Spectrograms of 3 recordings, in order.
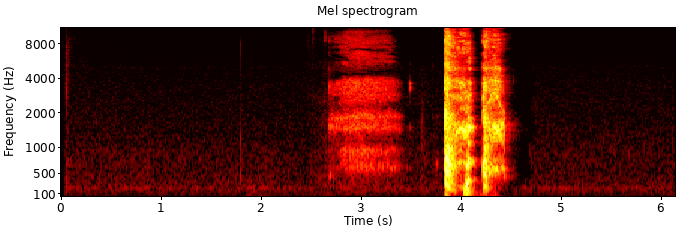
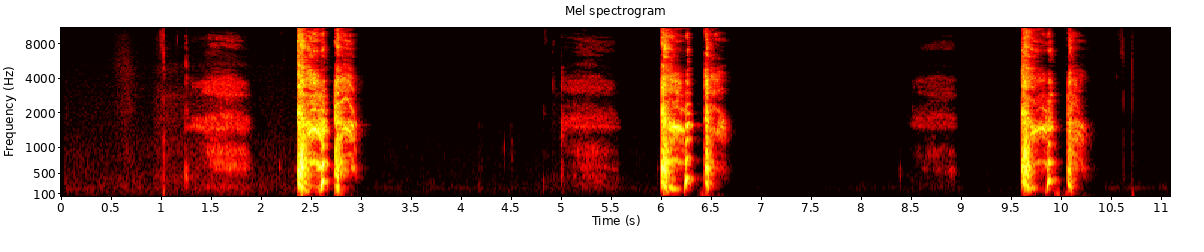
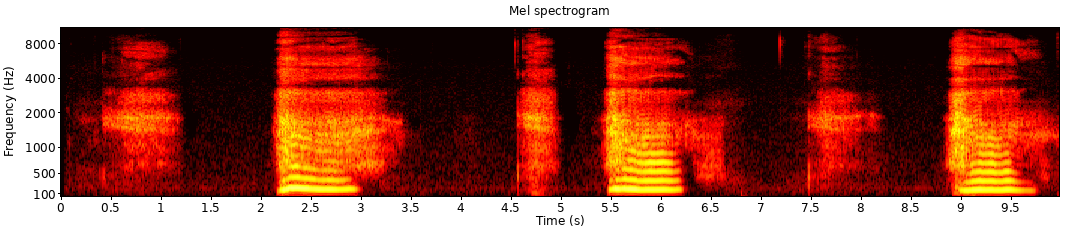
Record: {"cough_length": "6.1 s", "cough_amplitude": 32768, "cough_signal_mean_std_ratio": 0.2, "three_cough_length": "11.1 s", "three_cough_amplitude": 32768, "three_cough_signal_mean_std_ratio": 0.23, "exhalation_length": "10.0 s", "exhalation_amplitude": 13483, "exhalation_signal_mean_std_ratio": 0.44, "survey_phase": "beta (2021-08-13 to 2022-03-07)", "age": "18-44", "gender": "Female", "wearing_mask": "No", "symptom_cough_any": true, "symptom_runny_or_blocked_nose": true, "symptom_onset": "12 days", "smoker_status": "Current smoker (11 or more cigarettes per day)", "respiratory_condition_asthma": false, "respiratory_condition_other": false, "recruitment_source": "REACT", "submission_delay": "2 days", "covid_test_result": "Negative", "covid_test_method": "RT-qPCR"}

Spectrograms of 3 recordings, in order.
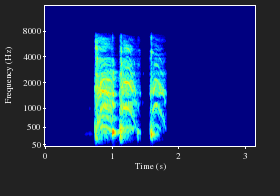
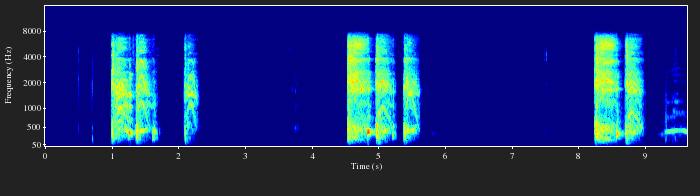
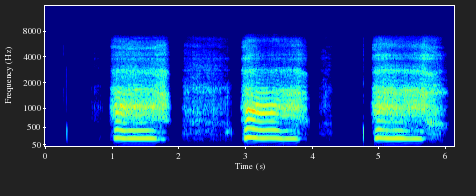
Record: {"cough_length": "3.2 s", "cough_amplitude": 16425, "cough_signal_mean_std_ratio": 0.38, "three_cough_length": "9.6 s", "three_cough_amplitude": 25880, "three_cough_signal_mean_std_ratio": 0.36, "exhalation_length": "6.1 s", "exhalation_amplitude": 8269, "exhalation_signal_mean_std_ratio": 0.58, "survey_phase": "beta (2021-08-13 to 2022-03-07)", "age": "18-44", "gender": "Female", "wearing_mask": "Yes", "symptom_cough_any": true, "symptom_runny_or_blocked_nose": true, "symptom_fatigue": true, "symptom_fever_high_temperature": true, "symptom_headache": true, "symptom_change_to_sense_of_smell_or_taste": true, "symptom_loss_of_taste": true, "symptom_other": true, "symptom_onset": "7 days", "smoker_status": "Never smoked", "respiratory_condition_asthma": false, "respiratory_condition_other": false, "recruitment_source": "Test and Trace", "submission_delay": "6 days", "covid_test_result": "Positive", "covid_test_method": "RT-qPCR", "covid_ct_value": 14.9, "covid_ct_gene": "ORF1ab gene", "covid_ct_mean": 15.3, "covid_viral_load": "9900000 copies/ml", "covid_viral_load_category": "High viral load (>1M copies/ml)"}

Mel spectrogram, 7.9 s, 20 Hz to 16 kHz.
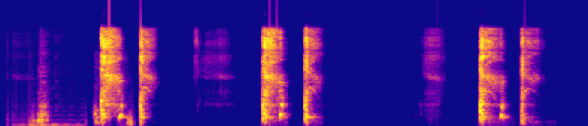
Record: {"three_cough_length": "7.9 s", "three_cough_amplitude": 29842, "three_cough_signal_mean_std_ratio": 0.29, "survey_phase": "beta (2021-08-13 to 2022-03-07)", "age": "18-44", "gender": "Female", "wearing_mask": "No", "symptom_sore_throat": true, "smoker_status": "Never smoked", "respiratory_condition_asthma": false, "respiratory_condition_other": false, "recruitment_source": "Test and Trace", "submission_delay": "0 days", "covid_test_result": "Negative", "covid_test_method": "RT-qPCR"}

